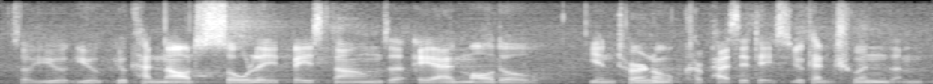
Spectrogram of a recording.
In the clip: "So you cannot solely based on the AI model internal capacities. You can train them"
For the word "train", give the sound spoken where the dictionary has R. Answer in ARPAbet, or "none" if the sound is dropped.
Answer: W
